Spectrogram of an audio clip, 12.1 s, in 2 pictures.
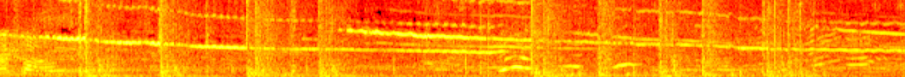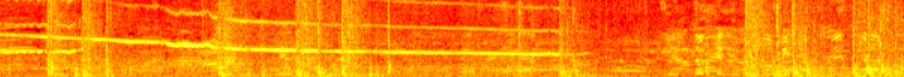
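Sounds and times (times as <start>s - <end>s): falling firework whistles: 0.2s - 10.6s
firework shells bursting: 0.5s - 5.5s.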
